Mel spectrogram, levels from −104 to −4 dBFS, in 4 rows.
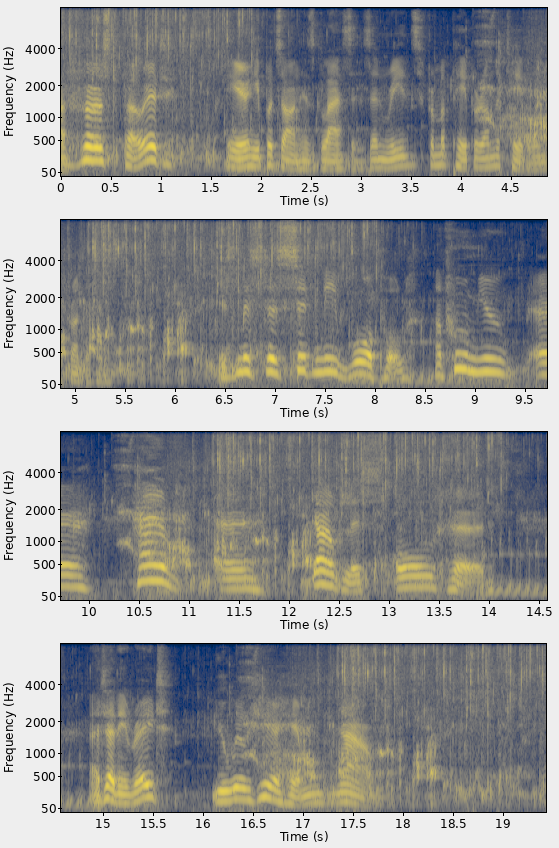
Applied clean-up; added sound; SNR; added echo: none; Trickle, dribble / Bathtub (filling or washing) / Sink (filling or washing) / Gurgling; 11 dB; none.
